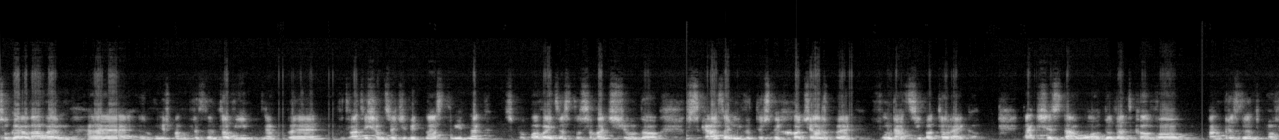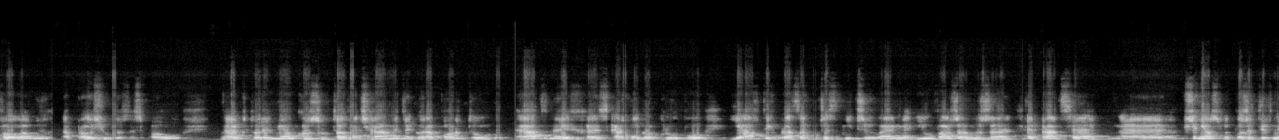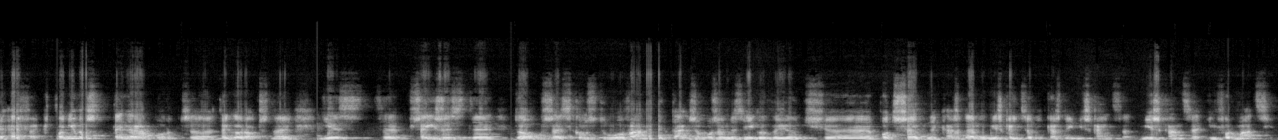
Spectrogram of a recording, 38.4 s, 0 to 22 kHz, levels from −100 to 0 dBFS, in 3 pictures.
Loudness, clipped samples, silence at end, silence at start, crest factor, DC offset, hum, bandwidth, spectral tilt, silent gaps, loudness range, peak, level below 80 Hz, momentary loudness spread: -16 LUFS; under 0.1%; 0.1 s; 0 s; 16 dB; under 0.1%; none; 8 kHz; -5 dB/octave; none; 3 LU; 0 dBFS; -60 dBFS; 7 LU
